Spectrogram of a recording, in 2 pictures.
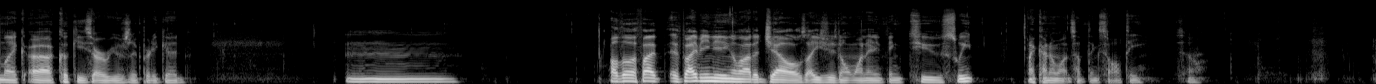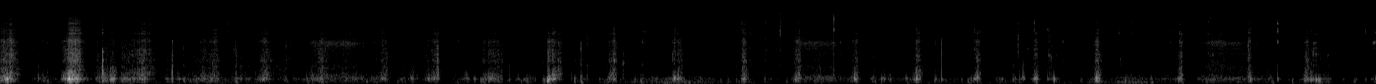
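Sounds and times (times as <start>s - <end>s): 
speech: 0.0s - 2.0s, 3.4s - 4.6s, 6.1s - 12.1s
candy being chewed: 4.6s - 6.2s, 9.7s - 10.3s, 12.1s - 27.5s.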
